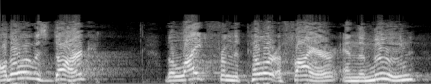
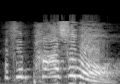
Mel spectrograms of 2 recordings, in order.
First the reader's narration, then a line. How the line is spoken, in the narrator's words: cried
